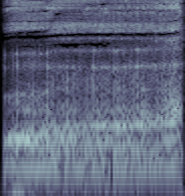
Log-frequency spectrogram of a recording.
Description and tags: cell scream low
short weird scream for processing, Low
